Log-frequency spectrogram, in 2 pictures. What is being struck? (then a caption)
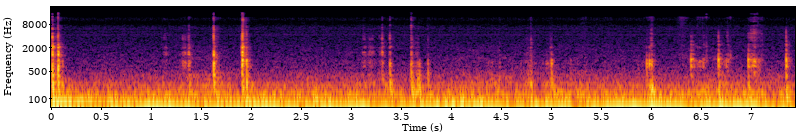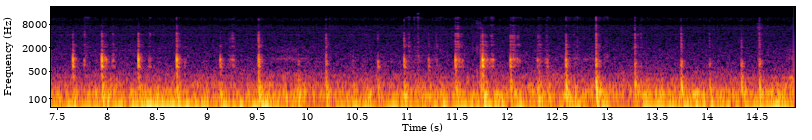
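Small cardboard box. A small, hollow, cube-shaped cardboard ink cartridge box is tapped and scratched with a fingertip and nail on its barcode side. Many quiet, dry, sharp clicks with short scratchy sweeps sit over a steady low hum. Each tap dies away almost instantly with no ring.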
